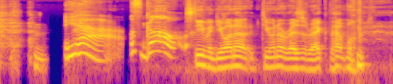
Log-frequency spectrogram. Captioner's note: more snickering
